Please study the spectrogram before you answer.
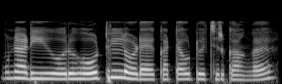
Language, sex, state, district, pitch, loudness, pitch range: Tamil, female, Tamil Nadu, Nilgiris, 255 Hz, -14 LUFS, 235-280 Hz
